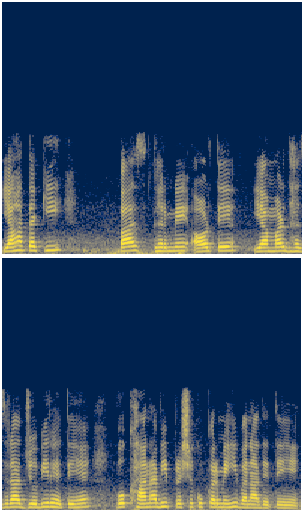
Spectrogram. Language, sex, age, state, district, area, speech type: Urdu, female, 18-30, Telangana, Hyderabad, urban, spontaneous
